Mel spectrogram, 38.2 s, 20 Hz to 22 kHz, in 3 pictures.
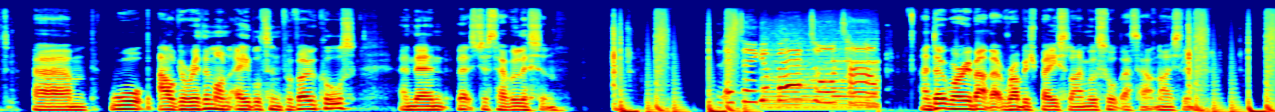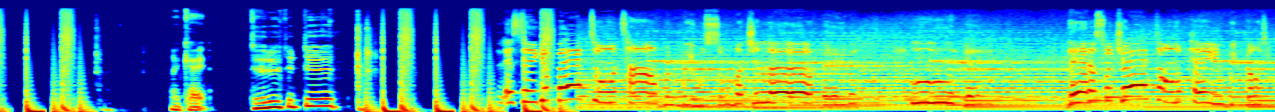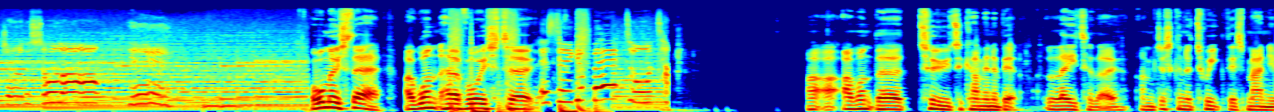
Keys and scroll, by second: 6.2 space, 8.7 space, 11.9 space, 13.8 space, 16.4 space, 27.5 super+e, 28.6 super+space, 32.1 space, 35.7 super+e.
